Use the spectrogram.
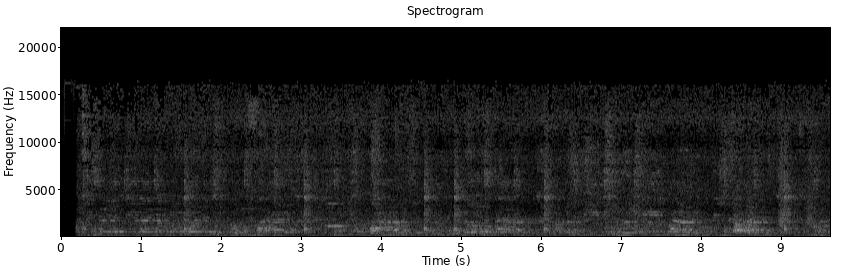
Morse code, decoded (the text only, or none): none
